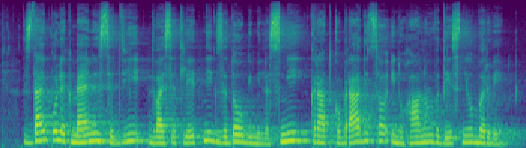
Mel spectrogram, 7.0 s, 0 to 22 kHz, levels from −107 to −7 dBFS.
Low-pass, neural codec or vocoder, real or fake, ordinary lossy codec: 19.8 kHz; none; real; none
